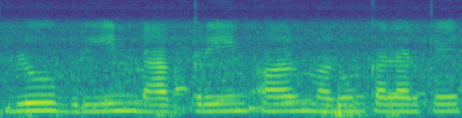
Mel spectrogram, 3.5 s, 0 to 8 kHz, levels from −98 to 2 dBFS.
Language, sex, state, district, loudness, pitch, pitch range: Hindi, female, Maharashtra, Mumbai Suburban, -17 LUFS, 180 Hz, 175-190 Hz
